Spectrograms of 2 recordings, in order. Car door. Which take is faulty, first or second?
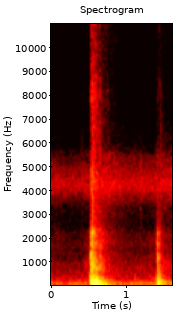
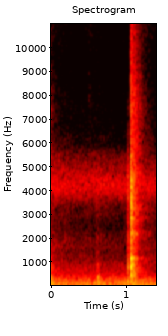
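second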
